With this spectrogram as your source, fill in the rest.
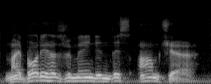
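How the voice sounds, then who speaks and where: An actor playing a commanding, sharp-witted gentleman detective in an audio drama, authoritative, incisive and theatrical. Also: on the high side, very animated, brisk, dull audio, slight background noise. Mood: musing.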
